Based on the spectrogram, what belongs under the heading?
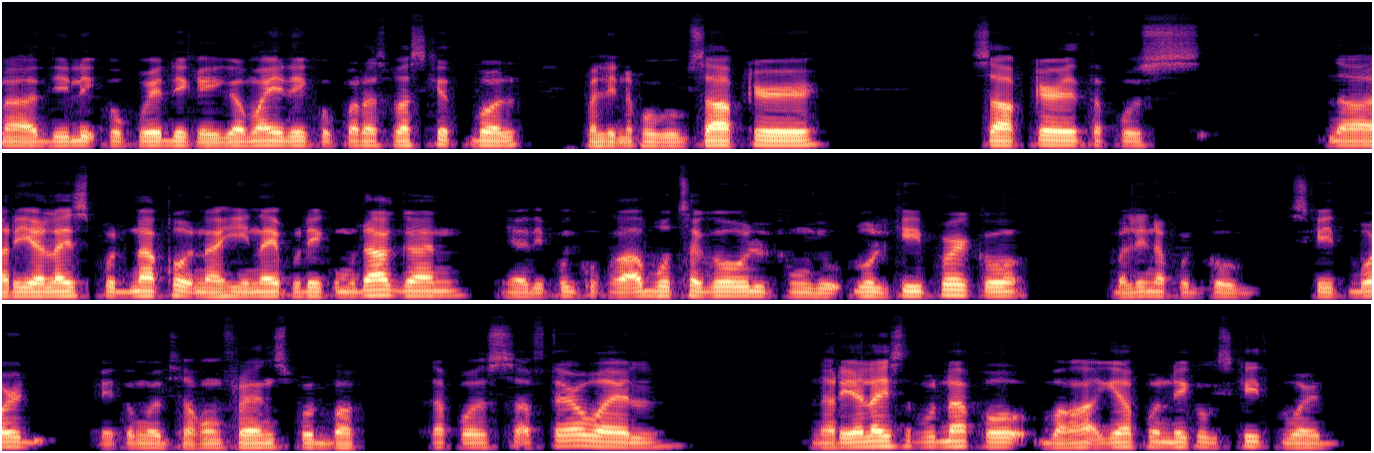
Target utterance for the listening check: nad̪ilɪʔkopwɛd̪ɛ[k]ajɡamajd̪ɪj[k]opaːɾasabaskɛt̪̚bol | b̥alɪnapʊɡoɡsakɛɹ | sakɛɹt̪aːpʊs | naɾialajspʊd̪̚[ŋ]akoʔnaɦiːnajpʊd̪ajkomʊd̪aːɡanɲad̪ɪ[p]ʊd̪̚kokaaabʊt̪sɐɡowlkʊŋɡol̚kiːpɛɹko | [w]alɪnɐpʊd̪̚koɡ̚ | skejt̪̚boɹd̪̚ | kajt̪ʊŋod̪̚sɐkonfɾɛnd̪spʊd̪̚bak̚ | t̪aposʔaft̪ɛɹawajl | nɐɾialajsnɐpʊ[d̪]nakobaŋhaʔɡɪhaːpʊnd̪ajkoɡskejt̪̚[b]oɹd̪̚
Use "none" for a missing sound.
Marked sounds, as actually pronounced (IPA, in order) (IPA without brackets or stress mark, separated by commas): k, k, n, p, b, d̪, b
